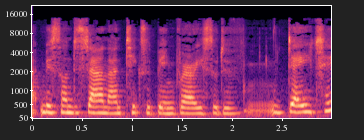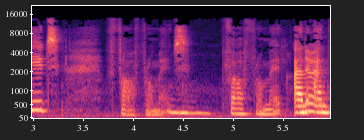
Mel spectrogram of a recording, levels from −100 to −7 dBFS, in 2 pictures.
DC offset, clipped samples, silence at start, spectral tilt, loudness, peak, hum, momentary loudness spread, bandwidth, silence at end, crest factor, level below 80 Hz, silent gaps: under 0.1%; under 0.1%; 0 s; -3.5 dB/octave; -22 LUFS; -2 dBFS; none; 14 LU; 14 kHz; 0 s; 20 dB; -56 dBFS; none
